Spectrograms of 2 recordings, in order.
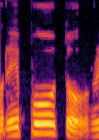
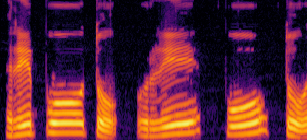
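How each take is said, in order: First: Said in the usual way. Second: রেপোতো slow with long vowels; syllable-by-syllable. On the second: Shown as a demonstration. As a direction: break রেপোতো into three drawn-out beats. Teacher sounds out new word.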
